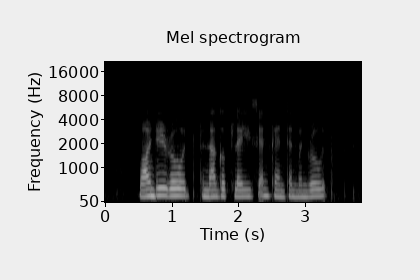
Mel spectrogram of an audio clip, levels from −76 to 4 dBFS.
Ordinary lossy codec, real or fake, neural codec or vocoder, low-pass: none; fake; codec, 16 kHz, 0.8 kbps, ZipCodec; 7.2 kHz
